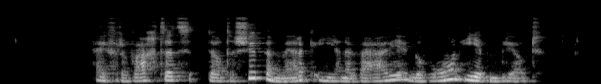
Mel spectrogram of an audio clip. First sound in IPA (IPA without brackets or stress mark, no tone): h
